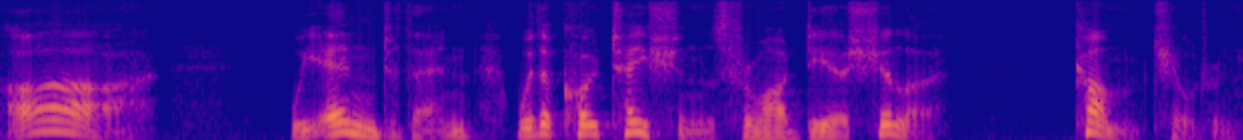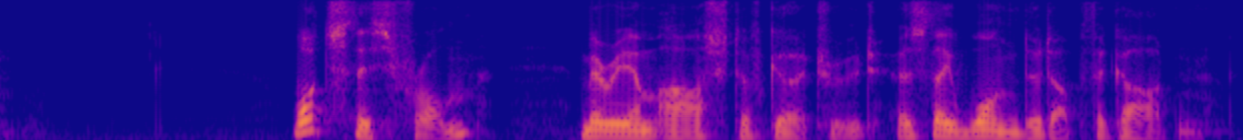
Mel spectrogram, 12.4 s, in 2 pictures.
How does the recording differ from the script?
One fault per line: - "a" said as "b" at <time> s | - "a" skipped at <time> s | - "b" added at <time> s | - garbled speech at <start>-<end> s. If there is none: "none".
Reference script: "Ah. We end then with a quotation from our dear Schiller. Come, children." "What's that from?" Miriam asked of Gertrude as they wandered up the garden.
- "quotation" said as "quotations" at 2.8 s
- "that" said as "this" at 8.0 s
